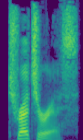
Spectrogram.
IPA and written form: trˈɛtʃɚəs (treacherous)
